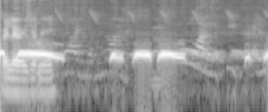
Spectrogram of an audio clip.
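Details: Caged spotted dove from a Thai 'sai khu ang' breeding line, its father said to double every phrase: a drawn-out coo, then short coo notes and another long one, with a man's voice at the very start.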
